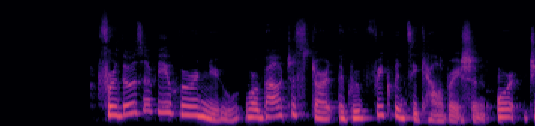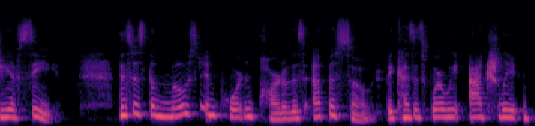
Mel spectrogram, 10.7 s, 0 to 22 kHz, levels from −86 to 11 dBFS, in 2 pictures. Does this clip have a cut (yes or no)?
no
